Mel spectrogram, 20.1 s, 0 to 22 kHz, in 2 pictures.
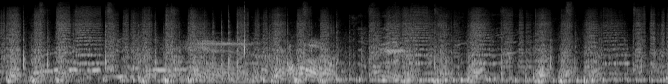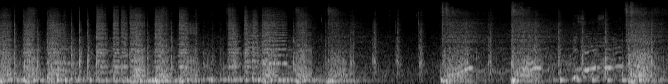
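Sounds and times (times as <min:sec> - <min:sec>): sustained brass chords: 0:00.0 - 0:15.6
drumline beating: 0:00.0 - 0:20.0.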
